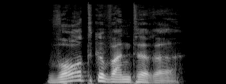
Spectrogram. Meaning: inflection of wortgewandt: 1. strong/mixed nominative/accusative feminine singular comparative degree 2. strong nominative/accusative plural comparative degree
- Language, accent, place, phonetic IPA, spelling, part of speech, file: German, Germany, Berlin, [ˈvɔʁtɡəˌvantəʁə], wortgewandtere, adjective, De-wortgewandtere.ogg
